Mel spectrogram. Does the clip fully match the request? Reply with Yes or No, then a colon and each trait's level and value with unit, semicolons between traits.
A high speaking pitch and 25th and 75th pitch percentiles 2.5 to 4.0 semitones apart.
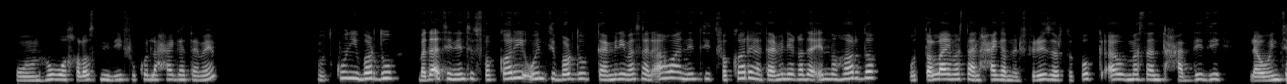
Yes: high, 230 Hz; average, 2.8 semitones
